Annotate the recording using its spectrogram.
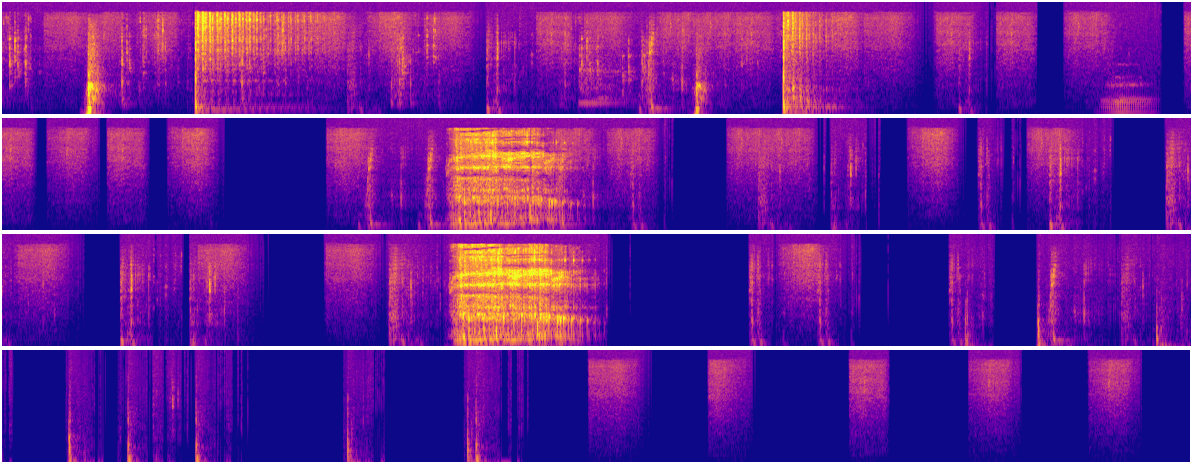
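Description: Footsteps crunch steadily on soft ground in a game.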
